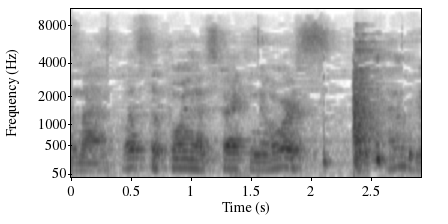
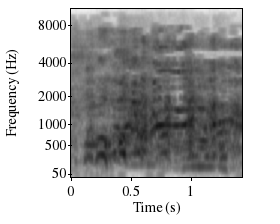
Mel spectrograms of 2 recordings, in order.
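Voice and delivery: laugh; 15 dB louder than usual. Real, not acted. Bursting into laughter mid-story.

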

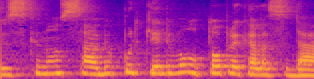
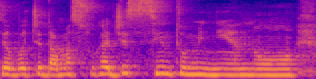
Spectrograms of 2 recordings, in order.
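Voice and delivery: much softer, fast menacing threat; quiet threat; 3 semitones lower, 8 dB quieter than usual. Acted. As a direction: hiss the threat low and quick. Mother threatens son with belt. (ameaça baixinha e rápida)

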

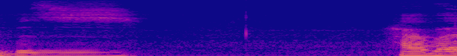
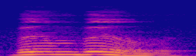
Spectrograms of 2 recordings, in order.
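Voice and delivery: higher, louder booms; thunder booms; 4 semitones higher, 5 dB louder than usual. Acted. Reader reviews the thunder sound, booming loudly. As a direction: boom it out like thunder. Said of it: "Mister Brown makes thunder".

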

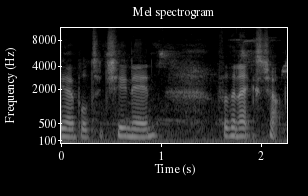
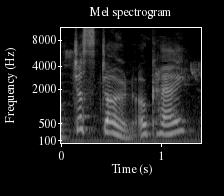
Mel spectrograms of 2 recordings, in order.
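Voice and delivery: raised angry warning; 5 semitones higher, 5 dB louder than usual. A narrator's reading. Girl to Claire, angry and raised. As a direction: push her off with anger. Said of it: "I growl".

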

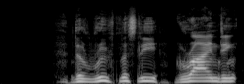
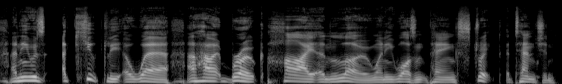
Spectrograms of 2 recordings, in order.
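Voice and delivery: plain reading voice

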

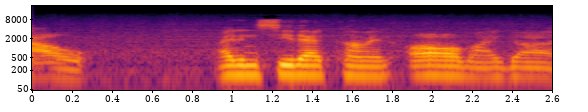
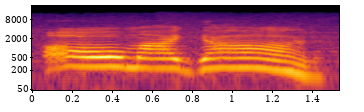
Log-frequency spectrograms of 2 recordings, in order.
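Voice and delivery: slow, drawn-out, high and loud; stunned disbelief at the finish; astonished; 8 semitones higher, 7 dB louder, much slower than usual. Real, not acted. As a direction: let the shock stretch out. Stunned by knockout.

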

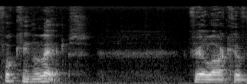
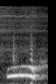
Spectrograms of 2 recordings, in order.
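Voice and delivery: whoop of pain; 9 dB louder than usual. Real, not acted. Reacting to burning chili.

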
